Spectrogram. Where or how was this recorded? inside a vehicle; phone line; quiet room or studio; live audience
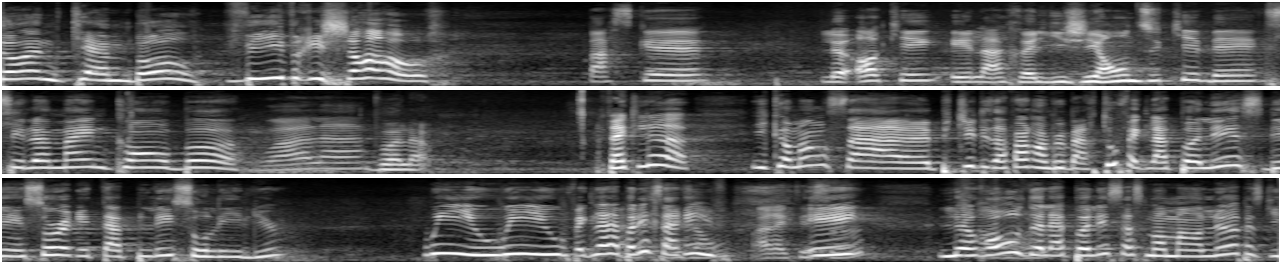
live audience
